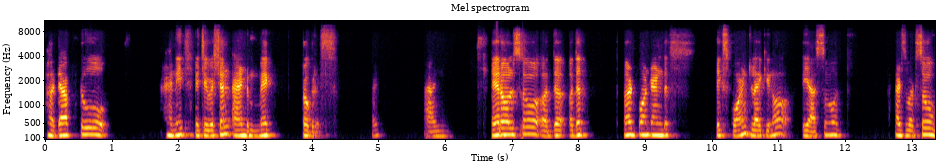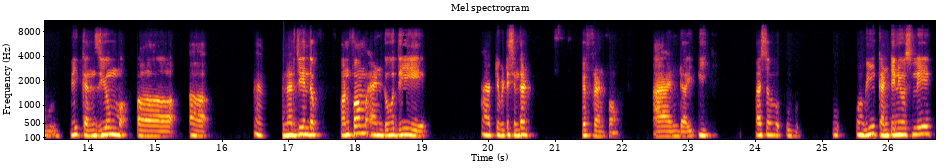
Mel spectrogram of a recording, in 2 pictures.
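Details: Man who stutters, presenting for a stammering association at a stuttering conference; he reports difficulty speaking, especially with different people; real stuttering.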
